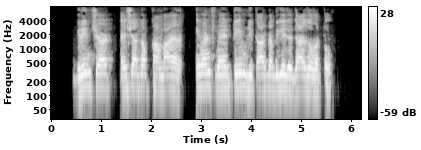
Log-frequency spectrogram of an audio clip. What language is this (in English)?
Sindhi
